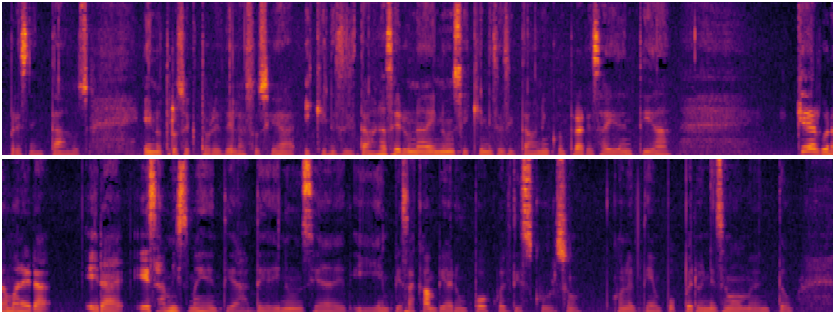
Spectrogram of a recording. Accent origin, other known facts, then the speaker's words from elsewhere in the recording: Medellín, Antioquia, Colombia; Uno eran los sicarios en los barrios pobres, yo soy de Castilla.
